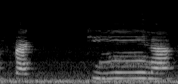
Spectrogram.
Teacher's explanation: کاف کی شد, آواز مخرج پہ بند ہو رہی. منفکین, یا ساکن اس سے پہلے کسر اور درمیان میں یا مد مارک کر لیں.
